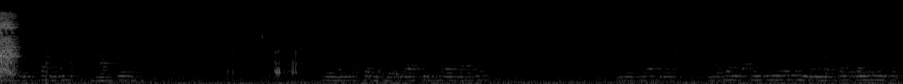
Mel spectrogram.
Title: SNEEZES AGAIN ❣️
